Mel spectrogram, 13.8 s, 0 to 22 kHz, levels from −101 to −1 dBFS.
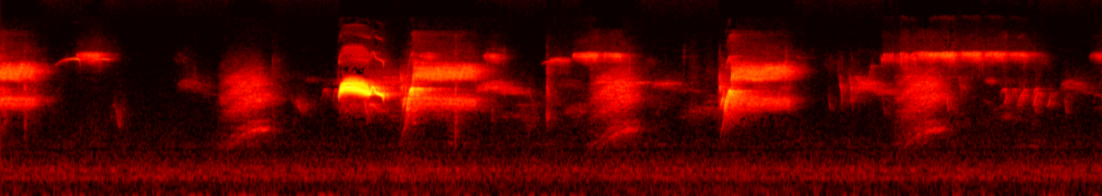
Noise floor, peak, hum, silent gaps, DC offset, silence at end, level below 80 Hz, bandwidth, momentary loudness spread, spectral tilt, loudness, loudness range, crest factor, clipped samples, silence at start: -74 dBFS; -8 dBFS; none; none; under 0.1%; 1.55 s; under -90 dBFS; 15.5 kHz; 31 LU; 5.5 dB/octave; -22 LUFS; 24 LU; 24 dB; under 0.1%; 0 s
